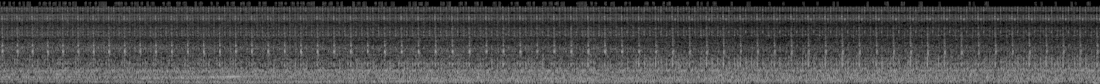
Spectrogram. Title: Audi Q7 3.0TDI (180 kw) 2013 engine knocking (solved)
